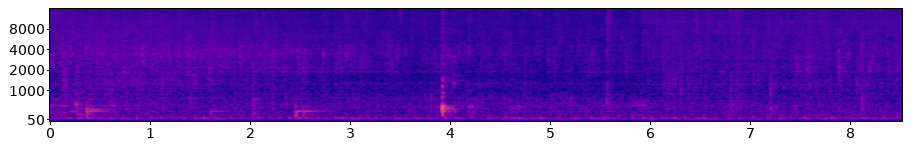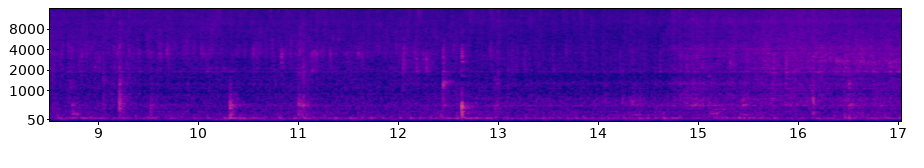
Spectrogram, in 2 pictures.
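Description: Masala-coated ladyfish frying in shallow oil in a kadai, a steady sizzle. Sharp clicks of metal tongs against the pan come now and then as the pieces are turned and lifted out.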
